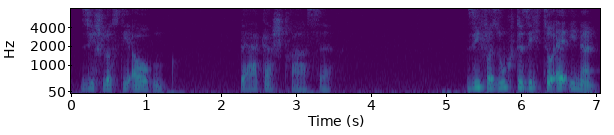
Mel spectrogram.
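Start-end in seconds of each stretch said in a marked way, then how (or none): 2.2-3.5 soft, slow, faraway repetition; dazed echo. Acted. Dazed woman trying to remember a street, soft and slow. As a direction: turn the name over slowly and quietly.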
